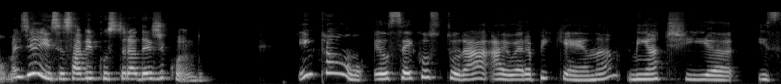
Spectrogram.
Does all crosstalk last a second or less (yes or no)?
yes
